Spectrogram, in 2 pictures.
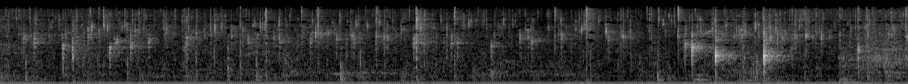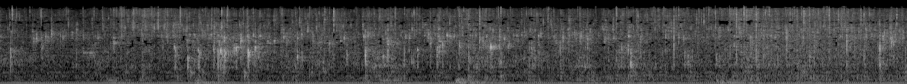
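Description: Egg-coated shami kebabs shallow-frying in oil on a tawa: steady sizzling with dense crackling and spitting, growing louder and fuller about ten seconds in.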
